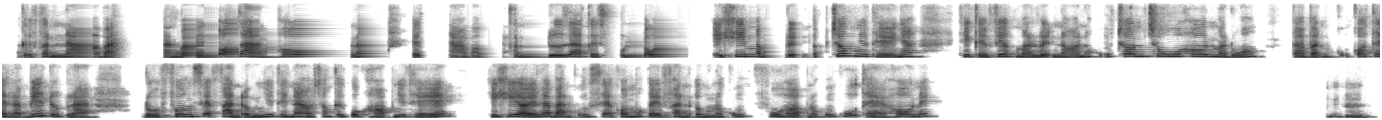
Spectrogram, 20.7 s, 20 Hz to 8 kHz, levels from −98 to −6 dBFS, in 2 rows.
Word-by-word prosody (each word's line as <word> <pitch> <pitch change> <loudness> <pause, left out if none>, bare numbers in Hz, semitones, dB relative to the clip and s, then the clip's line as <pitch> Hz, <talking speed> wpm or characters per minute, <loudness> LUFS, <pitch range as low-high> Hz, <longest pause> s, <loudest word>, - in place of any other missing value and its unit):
cái 215 - -2
phần 225 +1 +1
nào 200 -2 +2
bạn 200 +1 +2 0.3
trình 200 -1 0
bày 195 -3 +1
rõ 260 - +3
ràng 205 -4 +3
hơn, 260 +1 -1 0.2
là 235 +1 -2 0.2
cái 210 - 0 0.2
nào 200 -1 -2
mà 195 0 -7 0.2
cần 195 -2 -5
đưa 220 +2 +7
ra 250 +1 +4
cái 215 -2 -1
số 205 0 -7
liệu. 255 +4 -2 0.2
Thì 230 - +1
khi 295 +7 +1
mà 245 -4 0
luyện - - -2
tập 215 0 -9
trước 340 +1 +4
như 315 -2 0
thế 220 -7 0
nha, 270 +3 +1 0.3
thì 245 - -1
cái 230 -1 +1
việc 270 +3 +2
mà 220 -1 +3
luyện 220 0 +2
nói 210 0 0
nó 250 - 0
cũng 270 - -12
trơn 310 +1 +3
tru 305 0 +1
hơn 300 -1 +1
mà, 240 - +2
đúng 215 0 -2
không? 260 +1 -1 0.3
Và 230 -1 +2
bạn 220 0 +1
cũng - - -15
có 255 - 0
thể 240 - 0
là 185 -3 +1
biết 305 - +2
được 240 -7 -1
là 195 -2 +2 0.3
đối 215 -1 +2
phương 295 -2 +3
sẽ 310 +4 -1
phản 280 -8 +4
ứng 200 +2 +2
như 260 +4 +3
thế 235 - 0
nào 235 -1 +4
trong 255 +4 -5
cái 235 -3 -1
cuộc 260 +1 +1
họp 215 -2 +1
như 245 +2 +1
thế. 230 +9 +1 0.3
Thì 240 - +2
khi 280 +5 +2
ấy 215 -4 +8
là 260 - +4
bạn 235 -2 +3
cũng 230 - -8
sẽ 230 - -3
có 220 - 0
một 245 +4 +1
cái 210 -1 +2
phản 210 -1 -1
ứng 195 +2 -1
nó 220 - +1
cũng 230 +3 -6 0.2
phù 250 - +2
hợp, 220 -3 +2
nó 205 - -2
cũng 255 - -5
cụ - - -3
thể 230 -7 -1
hơn 245 +6 0
ấy. 300 +3 -2 3.0
Ừm, 240 0 -11
ừm. 225 -2 -2
230 Hz, 260 wpm, -23 LUFS, 210-260 Hz, 3.0 s, ấy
